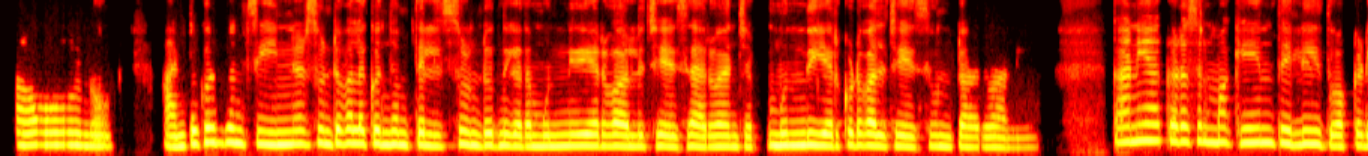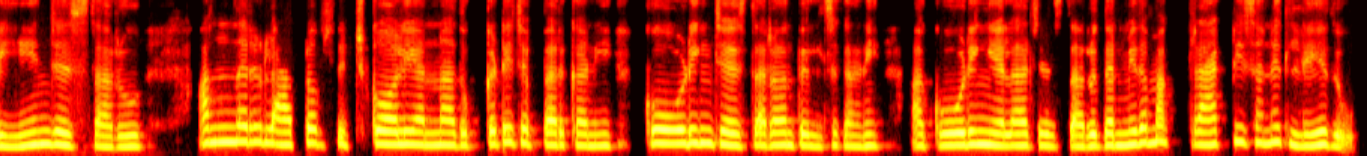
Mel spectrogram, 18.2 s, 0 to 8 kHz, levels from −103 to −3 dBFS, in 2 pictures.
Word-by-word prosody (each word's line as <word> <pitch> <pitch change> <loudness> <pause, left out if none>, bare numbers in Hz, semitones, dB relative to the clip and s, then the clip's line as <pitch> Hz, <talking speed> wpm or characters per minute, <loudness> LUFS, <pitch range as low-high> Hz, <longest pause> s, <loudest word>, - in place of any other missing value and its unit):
అవును. 230 -1 +1 0.5
అంటే 210 +5 +2
కొంచెం 275 -1 +3
సీనియర్స్ 245 0 +2
ఉంటే, 255 +1 +2
వాళ్ళకి 260 -1 +2
కొంచెం 240 -1 +3
తెలిసి 215 0 -1
ఉంటుంది 225 -1 +1
కదా! 205 0 +1
ముందు 210 +1 +1
ఇయర్ 215 -1 +2
వాళ్ళు 205 0 +2
చేశారు 200 0 0
అని 200 -1 -2
చెప్పి. 195 +2 -7
ముందు 225 +1 +4
ఇయర్ 220 -1 +2
కూడా 225 -1 0
వాళ్ళు 210 -2 +2
చేసి 195 -1 -3
ఉంటారు 195 -1 -3
అని. 180 0 -11 0.6
కానీ 295 +2 +1
అక్కడ 300 -1 -2
అసలు 290 -1 -2
మాకేం 275 +1 0
తెలీదు. 245 -2 +1
అక్కడ 215 +1 -5 0.2
ఏం 240 - +2
చేస్తారు, 205 -3 -1 0.5
"అందరూ 290 0 +2
ల్యాప్‌టాప్స్ 240 0 -2
తెచ్చుకోవాలి, 245 +2 +1
అన్న 230 0 -1
అది 225 - -4
ఒక్కటే 245 +5 -2
చెప్పారు" 230 -2 -1
కాని, 220 0 -1 0.3
కోడింగ్ 260 0 +3
చేస్తారు 225 0 0
అని 230 - -4
తెలుసు 215 +2 -6
కానీ, 210 +1 -4 0.3
ఆ - - -3
కోడింగ్ 230 +1 +4
ఎలా 220 0 +1
చేస్తారు? 210 0 -1
దాని 225 +1 +1
మీద 270 +2 +1
మాకు 290 - -7
ప్రాక్టీస్ 245 +3 -3
అనేది 270 -4 -2
లేదు. 225 -2 +1
230 Hz, 180 wpm, -22 LUFS, 215-250 Hz, 0.6 s, ముందు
